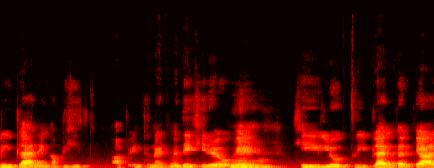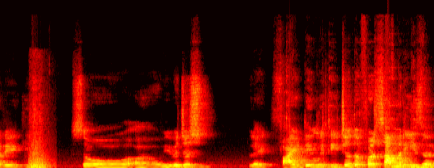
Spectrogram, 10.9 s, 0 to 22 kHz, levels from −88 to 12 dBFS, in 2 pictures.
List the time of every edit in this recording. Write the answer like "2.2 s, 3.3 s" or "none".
5.8 s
